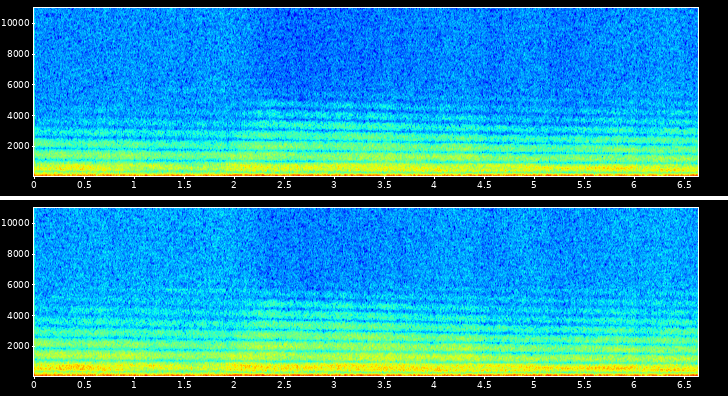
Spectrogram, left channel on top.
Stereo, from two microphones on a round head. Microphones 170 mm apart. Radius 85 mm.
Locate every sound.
0.0 s an aircraft: 25° right (ahead or behind); by 6.7 s 10° right (ahead or behind)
